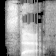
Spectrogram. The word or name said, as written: staff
